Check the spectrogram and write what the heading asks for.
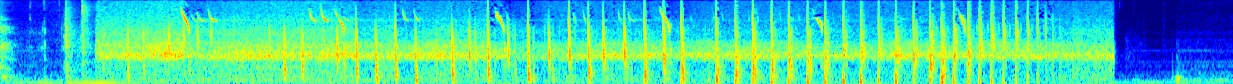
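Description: Rapid dry clicks from bats, as heard through a bat detector, speeding up into a dense rattling buzz over a steady hum with a few faint chirps, then cutting off abruptly.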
